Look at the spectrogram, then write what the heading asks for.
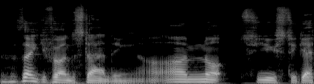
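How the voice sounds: This is a natural reading voice. It is heard on its own.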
